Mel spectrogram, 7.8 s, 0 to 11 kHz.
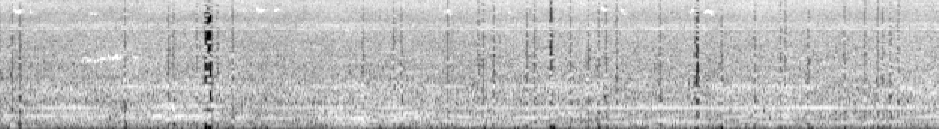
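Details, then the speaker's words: Panasonic MC-UG302 upright vacuum whose brushroll had seized: a steady, harsh whirring drone with rasping tone over the motor hum; brushroll freed but still has a tight spot. "do you hear that horrible noise that horrible noise is the brushroll"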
